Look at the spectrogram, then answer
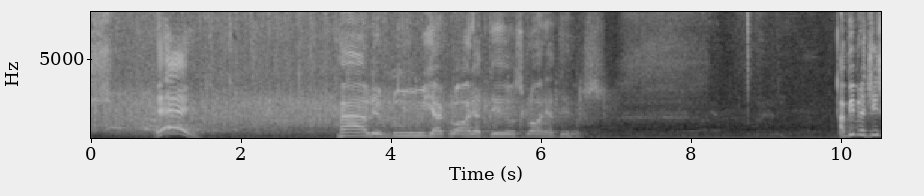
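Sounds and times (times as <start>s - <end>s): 
large crowd applauding: 0.0s - 7.2s
speech: 0.8s - 1.6s, 3.3s - 6.8s, 10.0s - 10.5s.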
